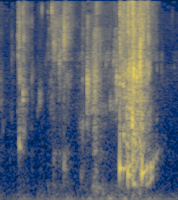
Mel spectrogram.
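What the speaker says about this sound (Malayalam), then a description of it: "ആദ്യത്തെ ടാങ്കിലുള്ള വെള്ളമാണ്, ആൽഗ വാട്ടർ ആയിട്ടുണ്ട്. അത് നമുക്ക് ഇതിലേക്ക് കുറച്ച് ആഡ് ചെയ്യാം." Algae-green water poured from one tank into a homemade guppy fish tank, a few short splashy bursts ending in a louder, sustained pour.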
